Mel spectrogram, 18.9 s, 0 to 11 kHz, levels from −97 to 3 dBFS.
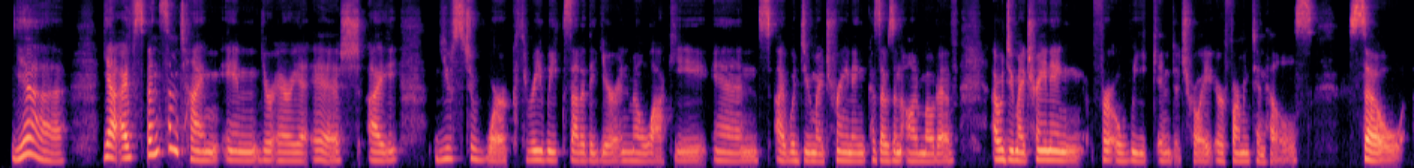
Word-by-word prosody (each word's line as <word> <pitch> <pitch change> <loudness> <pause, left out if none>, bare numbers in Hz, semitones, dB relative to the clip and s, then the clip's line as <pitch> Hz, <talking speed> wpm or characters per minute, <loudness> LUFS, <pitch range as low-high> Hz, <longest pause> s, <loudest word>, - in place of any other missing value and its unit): Yeah. 195 - +1 0.5
Yeah, 230 -2 +6
I've 220 +1 +5
spent 285 +8 +3
some 370 +1 +4
time 175 - 0
in 170 -2 -2
your 175 -1 -2
area-ish. 165 +1 -3
I 170 +1 0 0.5
used 200 +2 -2
to 210 - -3
work 180 0 -3
3 180 -1 0
weeks 170 0 -2
out 165 -1 +1
of 160 - -2
the 160 - -3
year 155 -1 -4
in 165 0 -5
Milwaukee 150 - -5
and 155 - -5 0.2
I 170 -4 0
would 160 -1 -3
do 160 -1 -1
my 155 -1 0
training- 160 -2 -1
'cause 180 -2 -5
I 165 - +3
was 160 +1 -1
in 160 0 +2
automotive- 155 0 -2 0.5
I - - +5
would 185 -2 +4
do 180 - +4
my 165 -2 +4
training 175 - +4
for 180 -2 -1
a 165 - -2
week 155 -1 -3
in 160 -1 -5
Detroit - - -5
or 165 -2 -2
Farmington 155 -2 -3
Hills. - - -2 0.5
So 90 - +6
165 Hz, 145 wpm, -24 LUFS, 155-180 Hz, 0.5 s, Yeah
